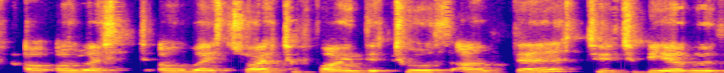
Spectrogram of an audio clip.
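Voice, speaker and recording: A woman with a non-native accent, a fairly high pitch and a dark, mellow tone, at a moderate pace. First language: not English. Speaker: architect. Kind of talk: panel discussion. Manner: halting.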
